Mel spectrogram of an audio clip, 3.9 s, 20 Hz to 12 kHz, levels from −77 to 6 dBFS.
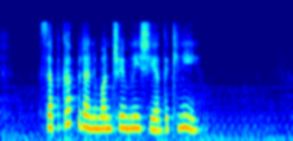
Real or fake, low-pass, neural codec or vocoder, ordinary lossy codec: fake; 7.2 kHz; codec, 16 kHz, 0.2 kbps, FocalCodec; AAC, 64 kbps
